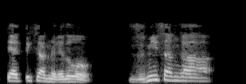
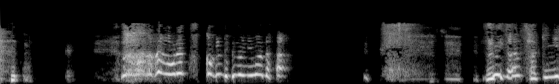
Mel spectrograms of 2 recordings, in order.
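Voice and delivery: high laughing cry of disbelief; laughing protest, pitched high; laughing outcry. Real, not acted. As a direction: shout it through laughter. Laughing outrage at partner.

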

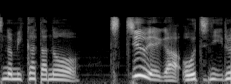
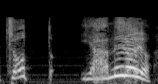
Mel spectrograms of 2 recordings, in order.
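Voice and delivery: higher, louder rough stop it; yelling stop; 6 semitones higher, 3 dB louder than usual. Acted. Sister yells at the other to stop shoving. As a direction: shout at her to quit.

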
